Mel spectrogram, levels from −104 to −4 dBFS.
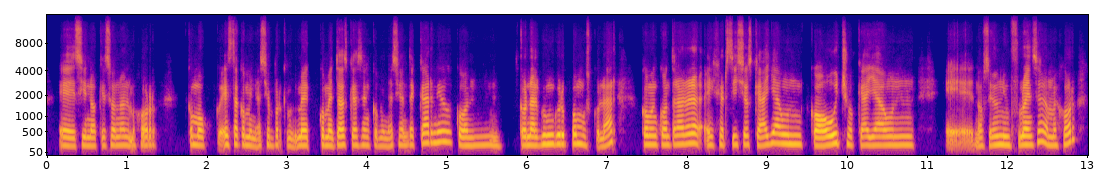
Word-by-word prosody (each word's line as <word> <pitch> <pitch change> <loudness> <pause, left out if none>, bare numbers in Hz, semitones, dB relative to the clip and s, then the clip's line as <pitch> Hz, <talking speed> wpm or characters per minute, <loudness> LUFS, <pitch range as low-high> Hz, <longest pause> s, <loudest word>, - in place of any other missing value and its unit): eh, 170 -2 +1
sino 175 0 -1
que 175 - -8
son, 185 +1 -2
a 185 - -1
lo - - -3
mejor, 180 0 -3 0.3
como 180 -2 -1
esta 200 +1 0
combinación, 180 -1 -3
porque, 185 -2 -6
me 180 +2 +2
comentabas 185 0 +2
que 185 - -2
hacen 185 0 -3
combinación 170 +3 -5
de 190 -1 -4
cardio 240 +2 +1
con 180 -1 -2 0.2
con 185 0 +3
algún 205 +3 +3
grupo 205 0 +3
muscular. 195 +2 -2 0.3
Cómo 195 0 +2
encontrar 200 +3 +2
ejercicios 195 +1 -3
que 180 - 0
haya 215 +5 +2
un 205 -1 +2
coach 190 +6 +5
o 190 - -2
que 185 - -5
haya 185 0 +1
un, 185 0 -2 0.4
eh, - - -3
no - - -2
sé, 180 +2 -3
un 195 - +3
influencer, 190 +5 +2
a - - +1
lo - - -2
mejor, 205 - 0
190 Hz, 195 wpm, -21 LUFS, 180-200 Hz, 0.4 s, coach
